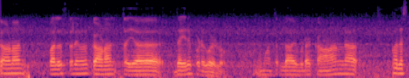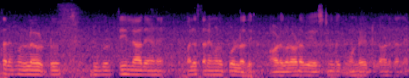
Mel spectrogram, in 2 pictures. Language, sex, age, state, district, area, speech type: Malayalam, male, 18-30, Kerala, Malappuram, rural, spontaneous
